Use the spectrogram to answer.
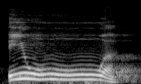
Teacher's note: Siap masuk pada huruf waw, kita tekan selama 3 harokat. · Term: idgham bi gunnah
